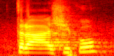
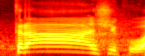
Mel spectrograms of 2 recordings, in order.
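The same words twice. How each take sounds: First: Said in the usual way. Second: "trágico" with a long, drawn-out first syllable TRA; stressed syllable. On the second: Shown as a demonstration. Teacher showing students the strongest syllable of "trágico", stressed and drawn out. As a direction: stretch the "trá" in "trágico" slowly. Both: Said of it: "A sílaba mais forte é o tra".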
